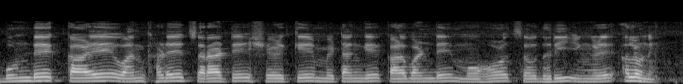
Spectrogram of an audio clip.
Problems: constant background noise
